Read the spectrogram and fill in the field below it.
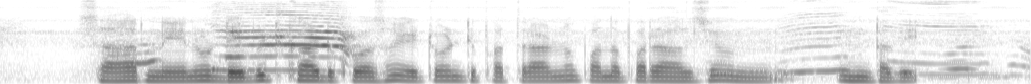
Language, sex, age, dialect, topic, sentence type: Telugu, male, 31-35, Telangana, banking, question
